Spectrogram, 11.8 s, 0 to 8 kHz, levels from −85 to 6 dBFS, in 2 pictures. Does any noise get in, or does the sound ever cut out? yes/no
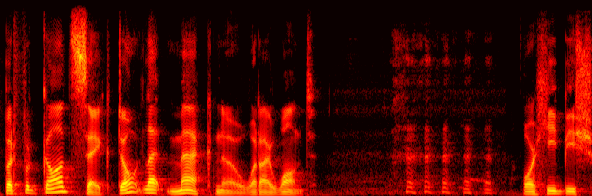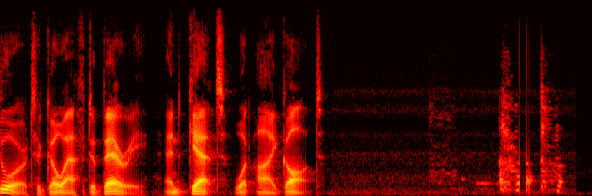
yes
